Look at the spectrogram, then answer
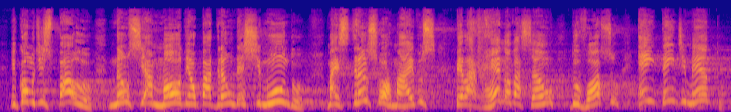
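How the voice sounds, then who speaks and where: Amid noticeable background noise, a man with an extremely high pitch speaks at a very slow pace with lively intonation. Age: 20s. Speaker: pastor. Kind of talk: sermon.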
